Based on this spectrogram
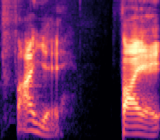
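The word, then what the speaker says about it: Fage: chobani yeah i wanted to say is it feige how do you say the f-a-g-e it literally says it on the package it says it's pronounced phi phi okay so you know what see in canada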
